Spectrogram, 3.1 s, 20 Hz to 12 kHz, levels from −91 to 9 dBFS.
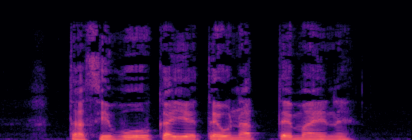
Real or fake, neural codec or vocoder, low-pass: real; none; 9.9 kHz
